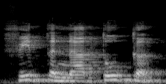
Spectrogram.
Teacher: وقف کریں گے تو کاف کو ساکن کر دیں گے, تا کو کاف ساکن کے ساتھ ملائیں گے. تا کاف پیش تک, فتنتک.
